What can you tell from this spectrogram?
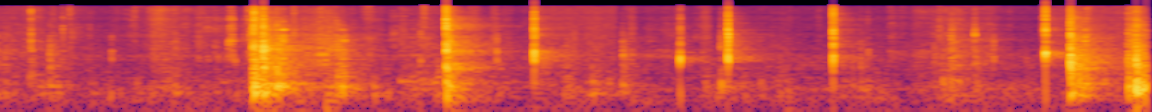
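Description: Irregular sharp plastic clicks and knocks, about eight spread over several seconds, from a plastic toy wristband being handled and worked until it switches on.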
